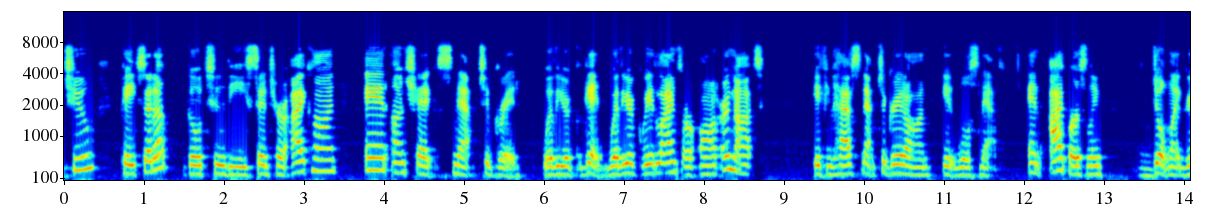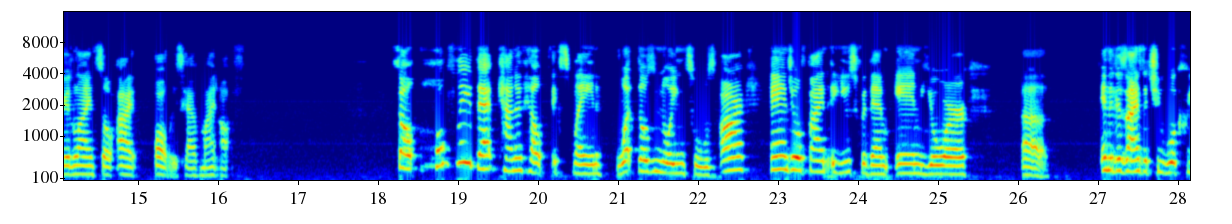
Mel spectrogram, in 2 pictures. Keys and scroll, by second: 17.8 space.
